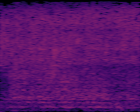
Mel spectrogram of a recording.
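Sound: shower water running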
